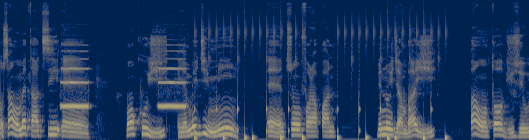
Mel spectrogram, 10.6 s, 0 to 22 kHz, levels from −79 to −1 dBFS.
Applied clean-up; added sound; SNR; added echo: none; Wind instrument, woodwind instrument + Drum kit; 2 dB; none.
